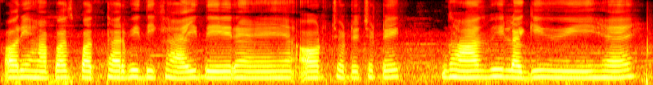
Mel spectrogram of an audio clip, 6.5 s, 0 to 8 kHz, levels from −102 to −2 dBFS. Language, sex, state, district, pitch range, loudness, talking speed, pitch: Hindi, female, Uttarakhand, Uttarkashi, 185-195 Hz, -15 LUFS, 145 wpm, 190 Hz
